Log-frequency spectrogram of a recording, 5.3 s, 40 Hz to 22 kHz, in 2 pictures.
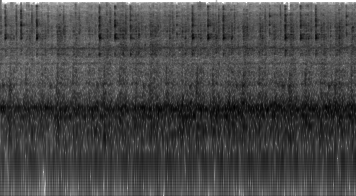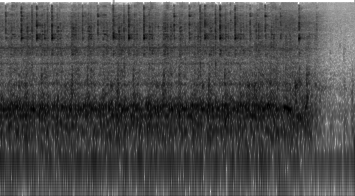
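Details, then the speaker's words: Brother XL-6050 household sewing machine after repair including bobbin case replacement, sewing overlock stitch along fabric edge: fast even stitching hum, steady needle rhythm, no knocks or grinding, stops cleanly; normal sewing operation. "이 가정용 미싱이므로 속도를 빨리 하시면 안 됩니다. 바느금질이 풀리지 않도록 해주는 오버록 스티치까지 정상적으로 수리가 되었습니다."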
